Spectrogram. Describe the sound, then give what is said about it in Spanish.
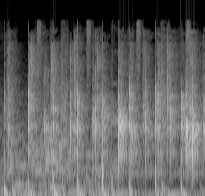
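Applause from a studio audience on a radio program after a performance: sparse, uneven claps of moderate loudness that never merge into a dense roar. “La señorita Nats, por supuesto, otro aplauso”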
